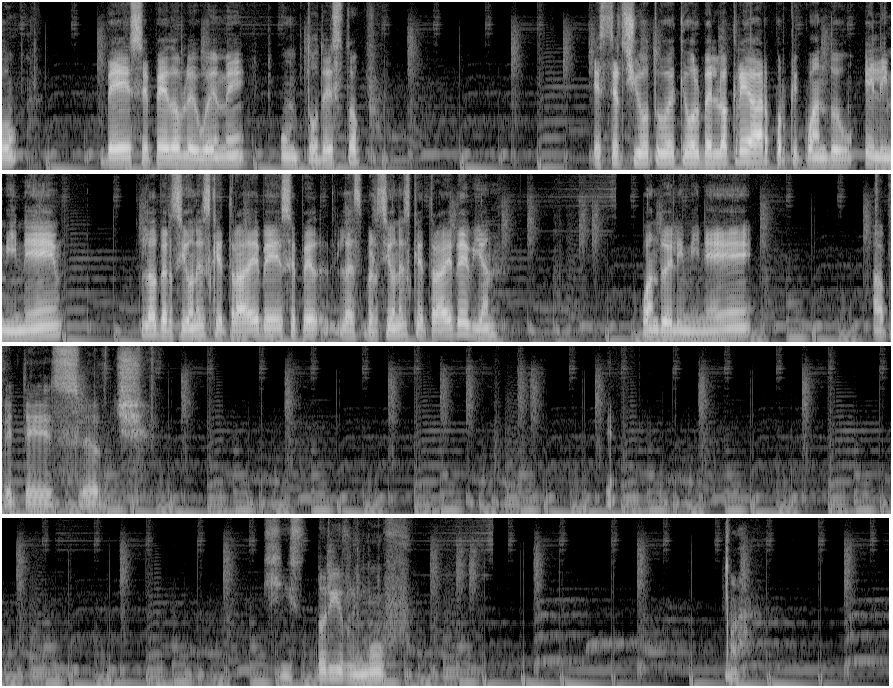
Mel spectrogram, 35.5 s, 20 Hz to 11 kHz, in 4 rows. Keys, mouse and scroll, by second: 0.0-4.9 typing, 16.8-19.5 typing, 21.7-31.0 typing, 31.3 Return, 33.5 Up, 34.0 Left, 34.6 Left, 34.7-35.5 typing.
